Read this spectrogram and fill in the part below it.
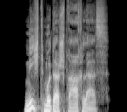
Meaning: genitive singular of Nichtmuttersprachler
- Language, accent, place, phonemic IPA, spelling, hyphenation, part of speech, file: German, Germany, Berlin, /ˈnɪçtˌmʊtɐʃpʁaːxlɐs/, Nichtmuttersprachlers, Nicht‧mut‧ter‧sprach‧lers, noun, De-Nichtmuttersprachlers.ogg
